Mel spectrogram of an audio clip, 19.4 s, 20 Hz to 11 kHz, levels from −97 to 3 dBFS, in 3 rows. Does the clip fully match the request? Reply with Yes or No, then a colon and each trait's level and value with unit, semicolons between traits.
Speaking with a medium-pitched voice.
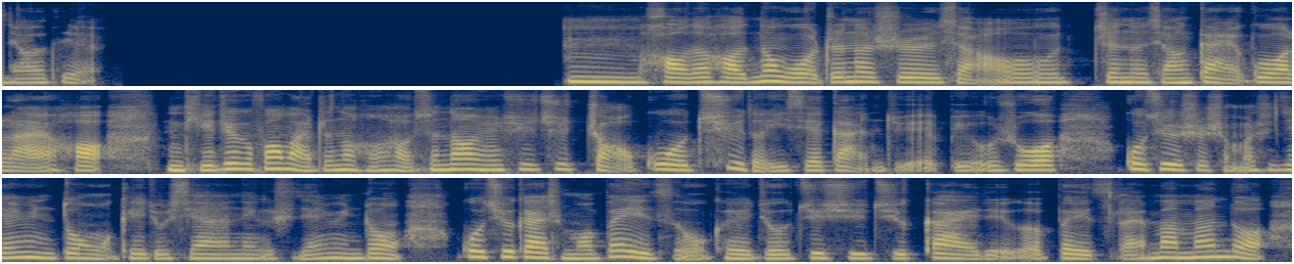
Yes: medium, 175 Hz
